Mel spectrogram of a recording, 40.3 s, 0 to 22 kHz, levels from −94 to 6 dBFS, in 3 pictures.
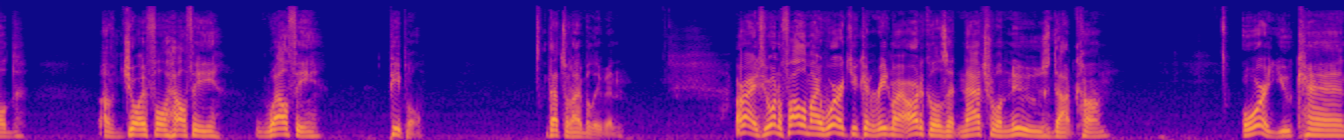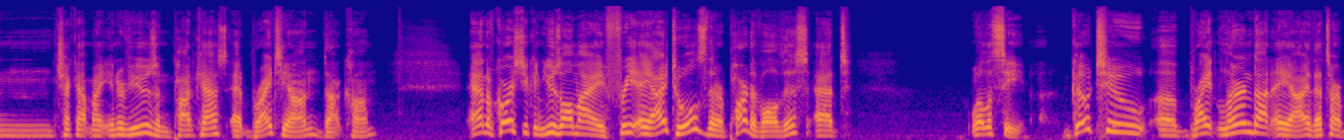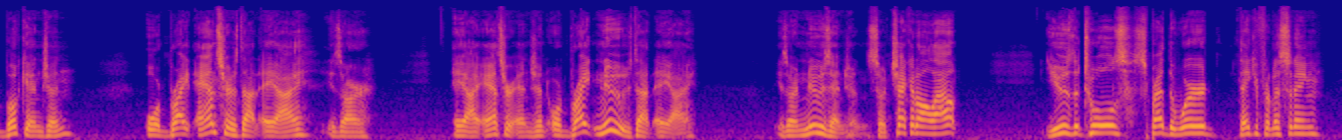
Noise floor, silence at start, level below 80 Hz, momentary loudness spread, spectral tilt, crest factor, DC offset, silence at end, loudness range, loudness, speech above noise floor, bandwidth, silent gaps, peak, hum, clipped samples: -63 dBFS; 0 s; -60 dBFS; 11 LU; -5 dB/octave; 14 dB; under 0.1%; 0.25 s; 5 LU; -22 LUFS; 42 dB; 18 kHz; none; -8 dBFS; none; under 0.1%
